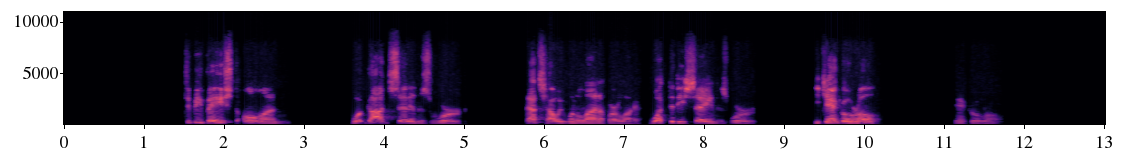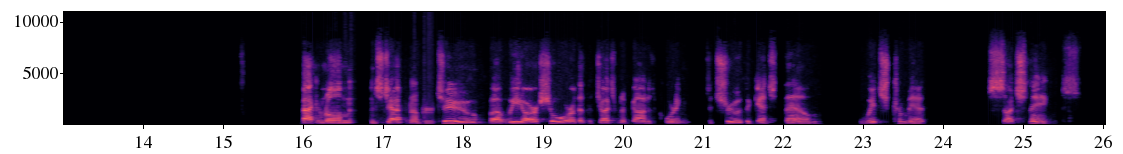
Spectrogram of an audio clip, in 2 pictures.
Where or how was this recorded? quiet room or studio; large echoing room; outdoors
large echoing room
